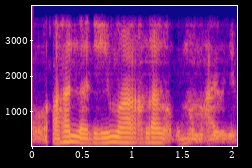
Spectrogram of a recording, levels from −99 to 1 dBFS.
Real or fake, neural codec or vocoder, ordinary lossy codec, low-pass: fake; vocoder, 22.05 kHz, 80 mel bands, HiFi-GAN; none; 3.6 kHz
